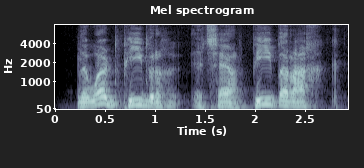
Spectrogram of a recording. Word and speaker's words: Pibroch: The word Pibroch itself, Pibroch, three syllables, is garlic for piping, any piping, not just the kiln mow.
